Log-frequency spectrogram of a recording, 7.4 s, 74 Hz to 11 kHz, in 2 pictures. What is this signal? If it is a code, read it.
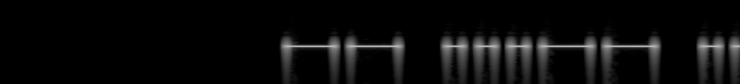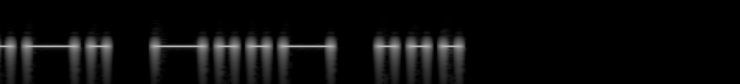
Morse code, heard as a keyed tone, about 15 wpm, 700 Hz. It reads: M3FXS
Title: DXCC-100 Call Signs - 5 Characters - Repeated 2x - 15wpm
